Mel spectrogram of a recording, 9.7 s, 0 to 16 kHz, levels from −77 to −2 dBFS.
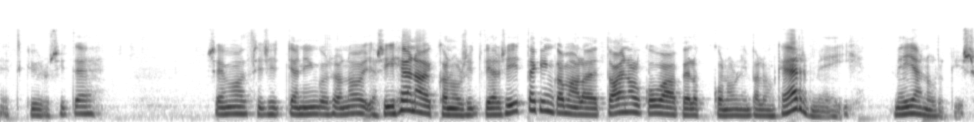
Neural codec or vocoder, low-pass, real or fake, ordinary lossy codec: none; 7.2 kHz; real; none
